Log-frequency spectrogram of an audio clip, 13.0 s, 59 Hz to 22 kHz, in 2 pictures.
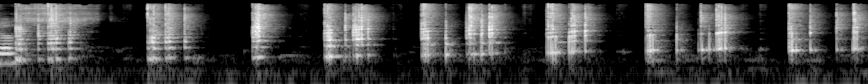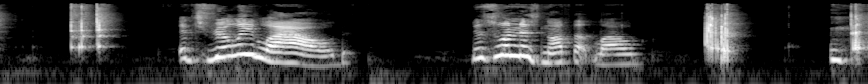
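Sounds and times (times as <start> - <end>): plastic pop tube popping: 0.0 - 7.5, 11.8 - 13.0.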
